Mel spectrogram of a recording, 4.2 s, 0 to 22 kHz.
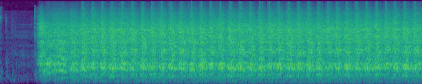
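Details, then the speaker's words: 1991 Toyota 4Runner that sat nearly 10 years, cranking with compression gauge in cylinder 1; starter turns engine evenly about three beats a second without catching, healthy compression, valve timing probably correct. "okay so it's building compression i would say your valve timing is probably correct"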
